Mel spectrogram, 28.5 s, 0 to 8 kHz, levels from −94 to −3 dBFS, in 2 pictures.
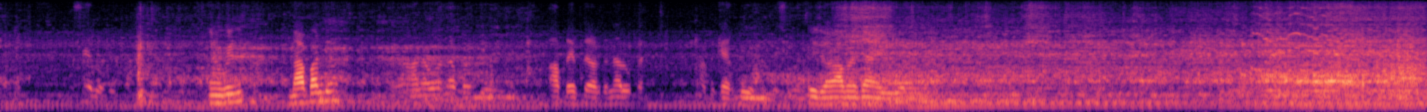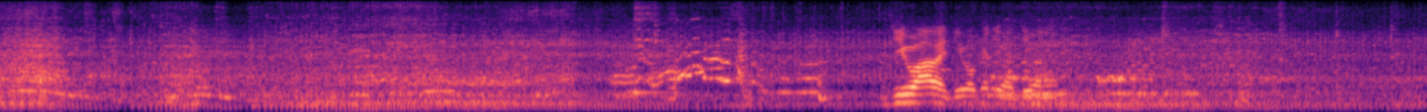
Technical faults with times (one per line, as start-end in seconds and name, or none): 0.00-28.54 noise suppressor applied to music or sounds
0.24-1.29 sound cut by the noise suppressor
5.15-5.49 sound cut by the noise suppressor
6.37-7.17 sound cut by the noise suppressor
15.39-17.21 sound cut by the noise suppressor
19.49-20.39 sound cut by the noise suppressor
21.89-23.15 sound cut by the noise suppressor
26.29-28.54 sound cut by the noise suppressor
